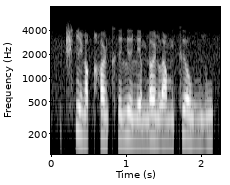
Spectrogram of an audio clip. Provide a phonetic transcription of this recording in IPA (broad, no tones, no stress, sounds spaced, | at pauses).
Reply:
t͡ʃʰ i ɳ ʌ qʰ ʊ ɳ kʰ ɪ lʲ ə lʲ æ m ɽ ʌ ɳ l ɑ m kʲ ɔ w m i w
